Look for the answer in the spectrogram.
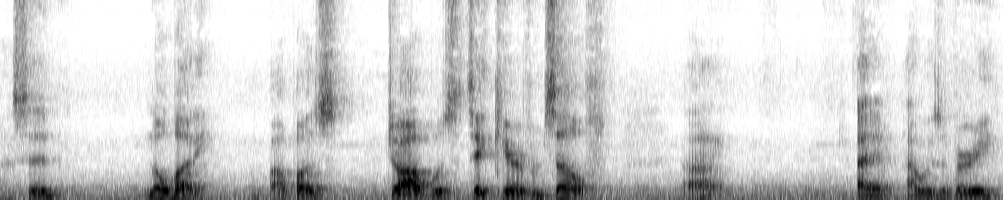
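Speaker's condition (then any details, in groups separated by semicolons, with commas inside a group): No condition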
